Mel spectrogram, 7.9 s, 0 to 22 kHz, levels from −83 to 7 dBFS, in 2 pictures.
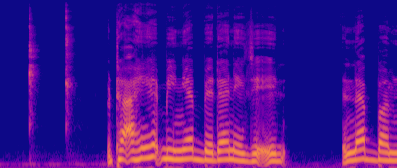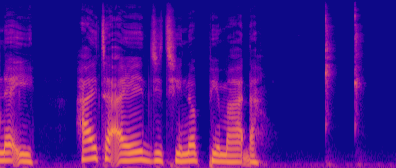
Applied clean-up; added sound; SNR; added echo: none; none; none; none.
